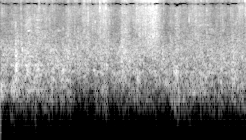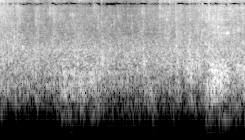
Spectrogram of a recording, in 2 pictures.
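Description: Choppy water lapping and splashing against the hull of a small plastic boat under way, with wind on the microphone. A louder splash comes near the end.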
